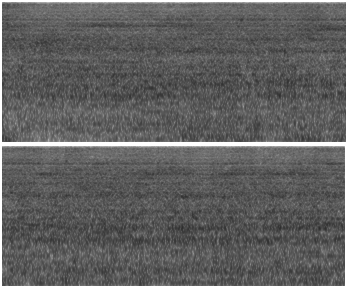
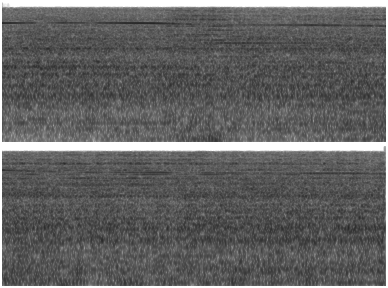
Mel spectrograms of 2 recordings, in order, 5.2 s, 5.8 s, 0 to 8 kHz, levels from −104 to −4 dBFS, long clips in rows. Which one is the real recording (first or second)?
second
